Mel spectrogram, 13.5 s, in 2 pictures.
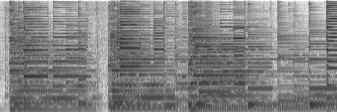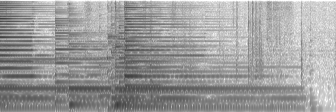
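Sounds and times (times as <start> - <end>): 
acoustic accompaniment: 0.0 - 13.4.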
